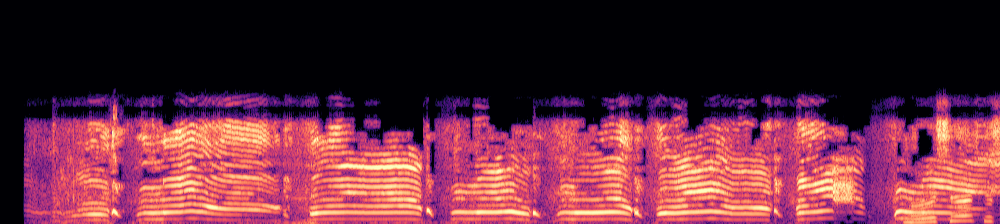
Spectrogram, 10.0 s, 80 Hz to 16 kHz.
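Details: 2-month-old baby girl crying because her father is out of sight: loud, sustained rhythmic wails with brief breaths between; a young infant's strong, ordinary cry.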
